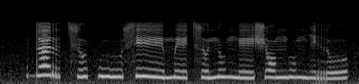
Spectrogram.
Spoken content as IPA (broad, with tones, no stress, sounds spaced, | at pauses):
d a˦ r t͡s ʊ˨˦ p uː˨ s eː˦˨ m e˨ t͡s ʊ˨ n u˦ ŋ eː˨ ʃ ɔ˦ ŋ u˦ ŋ i˨ r o˨˦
